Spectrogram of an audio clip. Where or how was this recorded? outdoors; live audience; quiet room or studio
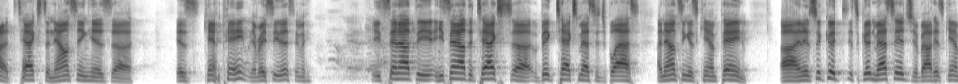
live audience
